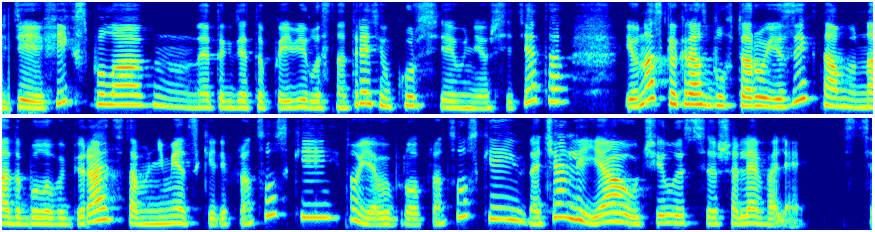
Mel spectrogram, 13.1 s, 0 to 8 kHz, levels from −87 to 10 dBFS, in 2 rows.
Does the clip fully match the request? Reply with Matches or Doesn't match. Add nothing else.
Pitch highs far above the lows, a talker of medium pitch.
Doesn't match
